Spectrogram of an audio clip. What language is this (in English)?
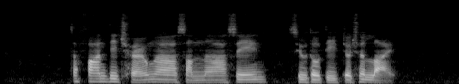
Cantonese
